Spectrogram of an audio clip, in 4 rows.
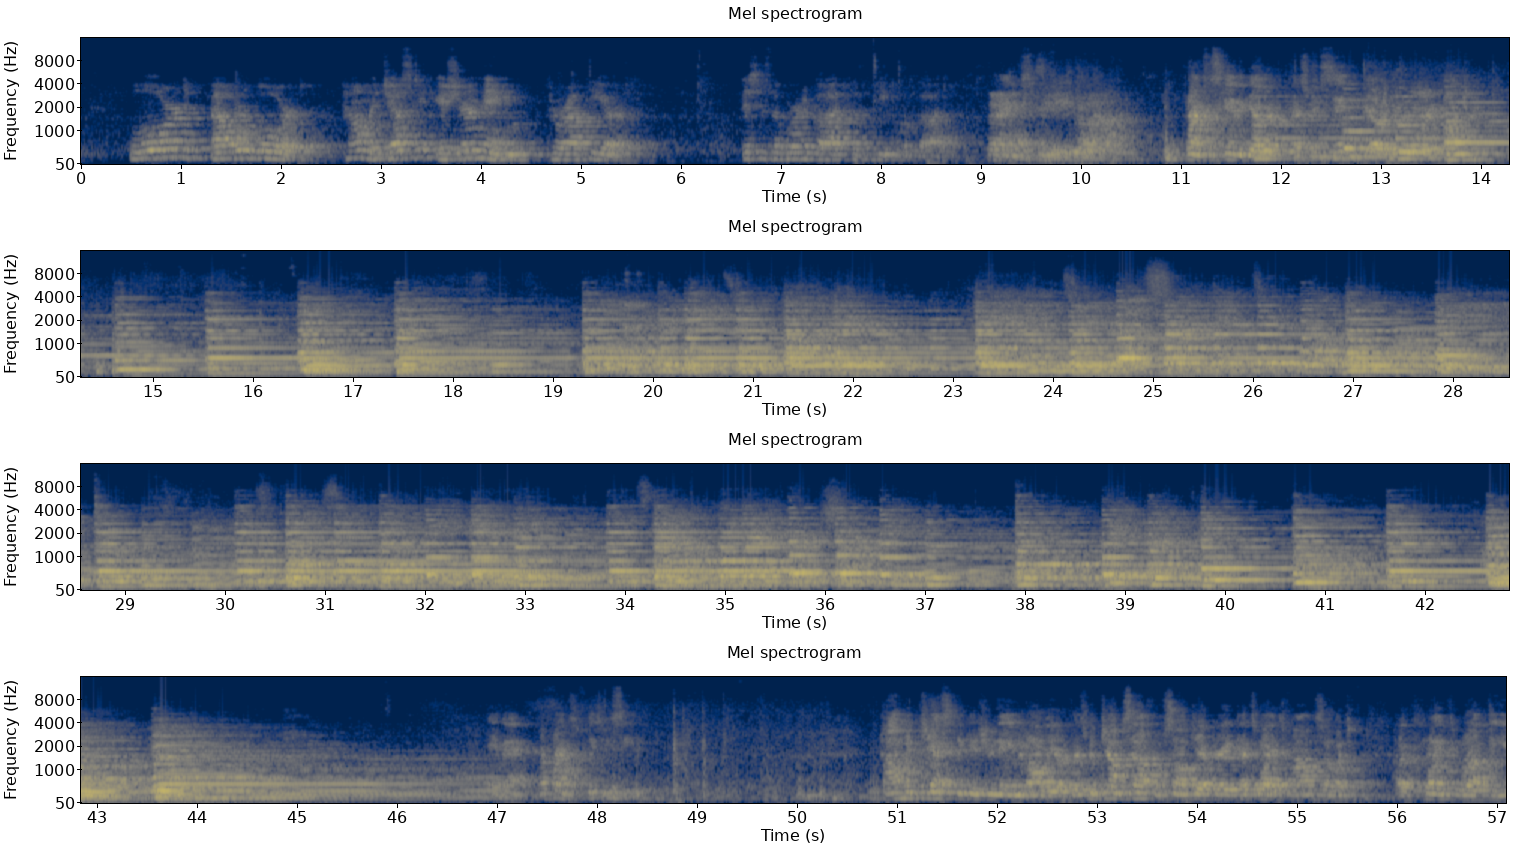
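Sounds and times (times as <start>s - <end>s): piano playing a hymn: 9.5s - 48.8s.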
